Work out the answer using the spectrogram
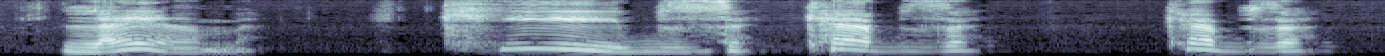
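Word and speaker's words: כבש: Lamb, kebs, kebs, kebs, k, e, b, written as a b, but pronounced as a v, e, and s.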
